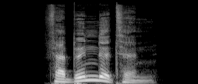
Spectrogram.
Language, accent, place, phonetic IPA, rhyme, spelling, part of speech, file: German, Germany, Berlin, [fɛɐ̯ˈbʏndətn̩], -ʏndətn̩, verbündeten, adjective / verb, De-verbündeten.ogg
- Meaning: inflection of verbünden: 1. first/third-person plural preterite 2. first/third-person plural subjunctive II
